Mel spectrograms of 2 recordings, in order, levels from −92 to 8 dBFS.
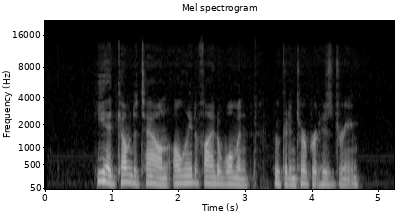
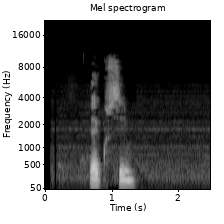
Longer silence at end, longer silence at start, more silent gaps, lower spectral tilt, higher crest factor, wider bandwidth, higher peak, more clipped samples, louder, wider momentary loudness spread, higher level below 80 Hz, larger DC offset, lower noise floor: second, 0.55 s vs 1.15 s; first, 0.8 s vs 0.65 s; neither; first, -8.5 dB/octave vs -5.5 dB/octave; about the same, 18 dB vs 22 dB; first, 14 kHz vs 10.5 kHz; second, -12 dBFS vs -6 dBFS; neither; second, -31 LUFS vs -24 LUFS; about the same, 11 LU vs 13 LU; second, -68 dBFS vs -58 dBFS; neither; first, -71 dBFS vs -58 dBFS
